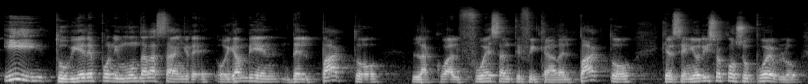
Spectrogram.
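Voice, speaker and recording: With a mid-range voice, a male preacher confronts his congregation sternly, posing rhetorical questions. His delivery slows whenever he reads from scripture.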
